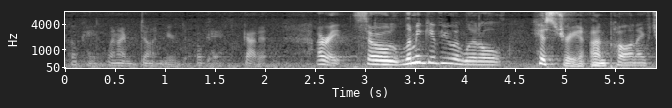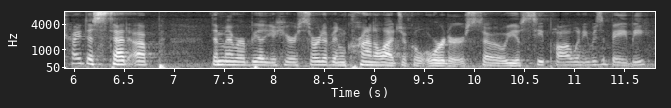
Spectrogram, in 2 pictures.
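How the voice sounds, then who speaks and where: A middle-aged woman giving an informal memorial eulogy, chatty and wry, joking with the crowd and sometimes halting. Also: on the low side, animated, slight background noise. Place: gathering hall at a memorial.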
